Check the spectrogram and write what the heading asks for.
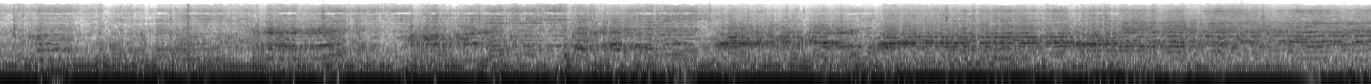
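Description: Loud stage-show music with singing over a heavy, steady bass.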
